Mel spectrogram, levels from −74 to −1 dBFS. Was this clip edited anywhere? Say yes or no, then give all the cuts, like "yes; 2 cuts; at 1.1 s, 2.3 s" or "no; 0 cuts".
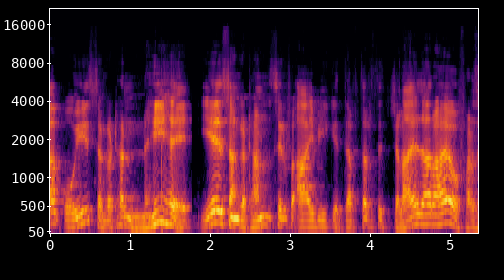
yes; 1 cut; at 1.8 s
